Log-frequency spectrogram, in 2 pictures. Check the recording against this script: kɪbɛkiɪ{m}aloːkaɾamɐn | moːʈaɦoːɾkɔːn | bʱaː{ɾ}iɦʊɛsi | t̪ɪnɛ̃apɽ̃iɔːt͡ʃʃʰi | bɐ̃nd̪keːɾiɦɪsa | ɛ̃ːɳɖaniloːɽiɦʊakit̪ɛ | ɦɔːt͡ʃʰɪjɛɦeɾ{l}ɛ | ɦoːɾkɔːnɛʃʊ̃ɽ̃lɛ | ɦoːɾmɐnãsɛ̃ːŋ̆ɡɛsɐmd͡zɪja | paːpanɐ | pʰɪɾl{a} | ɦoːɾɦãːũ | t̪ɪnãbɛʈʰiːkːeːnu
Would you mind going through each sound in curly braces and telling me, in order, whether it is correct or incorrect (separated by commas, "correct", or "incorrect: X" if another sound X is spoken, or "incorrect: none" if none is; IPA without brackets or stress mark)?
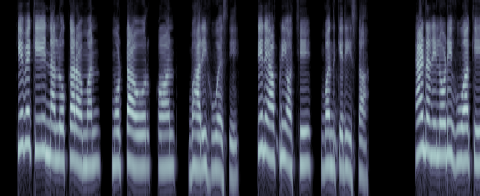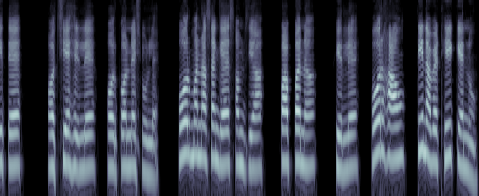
incorrect: n, correct, correct, incorrect: ɛ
